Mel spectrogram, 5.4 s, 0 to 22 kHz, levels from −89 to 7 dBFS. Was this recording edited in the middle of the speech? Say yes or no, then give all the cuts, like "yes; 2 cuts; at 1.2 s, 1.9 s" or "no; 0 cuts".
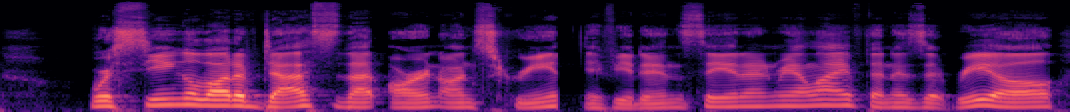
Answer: yes; 1 cut; at 2.8 s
